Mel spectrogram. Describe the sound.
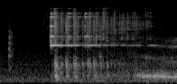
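Dice clatter during an Advanced Squad Leader board wargame: a faint tap, then a sudden bright rattling burst that keeps tumbling and clinking for over a second at moderate loudness.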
